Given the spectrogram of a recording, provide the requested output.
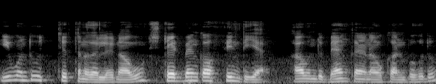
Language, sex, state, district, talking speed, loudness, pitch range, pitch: Kannada, male, Karnataka, Bijapur, 190 wpm, -17 LUFS, 110-175 Hz, 135 Hz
